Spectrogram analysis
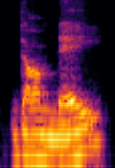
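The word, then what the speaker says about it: domnei: the word is domine i might have been pronouncing it slightly incorrectly before the word is domine it is a noun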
